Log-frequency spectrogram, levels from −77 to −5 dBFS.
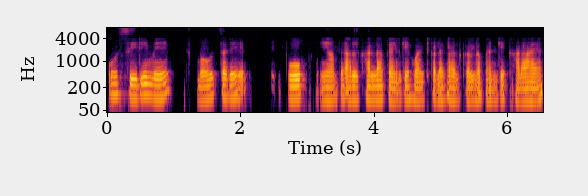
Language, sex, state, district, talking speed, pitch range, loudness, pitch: Hindi, male, Punjab, Kapurthala, 155 wpm, 105-120 Hz, -22 LUFS, 110 Hz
